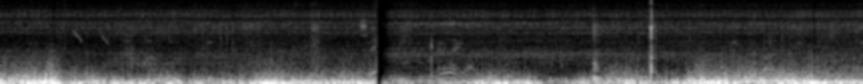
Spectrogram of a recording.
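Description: Low, gusty wind rumble on the microphone. It cuts out abruptly for an instant about four seconds in, and a single sharp knock comes about two and a half seconds later.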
